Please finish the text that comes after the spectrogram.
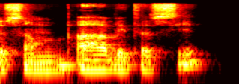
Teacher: Sambhavitasya, in that word, bha is aspirated.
